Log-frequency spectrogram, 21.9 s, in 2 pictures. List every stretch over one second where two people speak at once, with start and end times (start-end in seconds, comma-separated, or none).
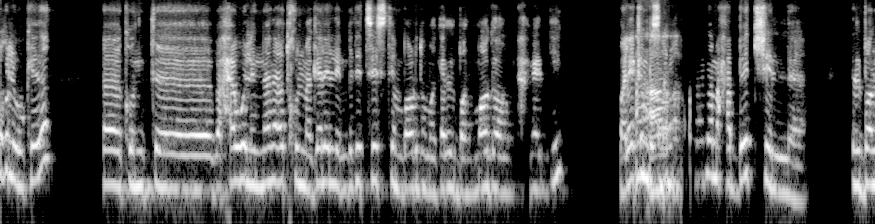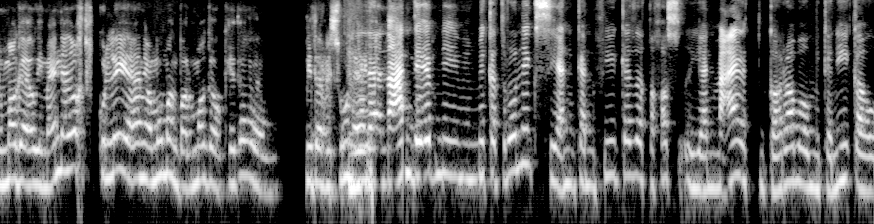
none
